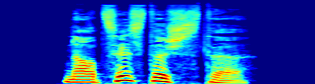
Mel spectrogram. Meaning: inflection of narzisstisch: 1. strong/mixed nominative/accusative feminine singular superlative degree 2. strong nominative/accusative plural superlative degree
- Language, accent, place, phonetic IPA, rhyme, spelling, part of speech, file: German, Germany, Berlin, [naʁˈt͡sɪstɪʃstə], -ɪstɪʃstə, narzisstischste, adjective, De-narzisstischste.ogg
